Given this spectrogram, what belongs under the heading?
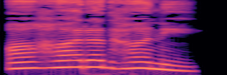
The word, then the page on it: ಆಹಾರದಾನ: Kannada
